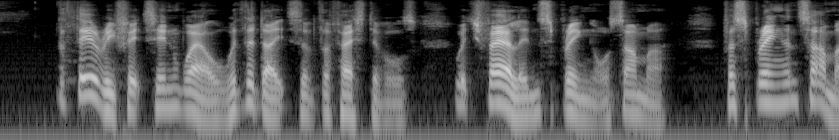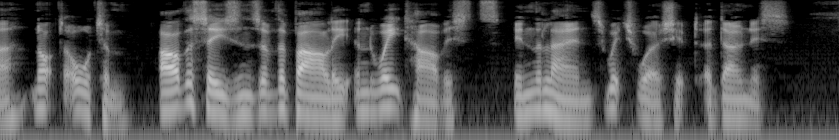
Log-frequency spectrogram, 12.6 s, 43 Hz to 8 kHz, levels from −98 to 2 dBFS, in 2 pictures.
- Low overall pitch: Yes, low, 115 Hz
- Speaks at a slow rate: No, average, 180 wpm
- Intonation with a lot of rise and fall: Yes, wide, 6.4 semitones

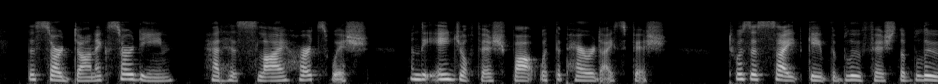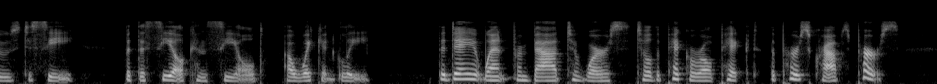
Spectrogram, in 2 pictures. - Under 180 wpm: Yes, average, 160 wpm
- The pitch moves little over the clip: No, average, 4.2 semitones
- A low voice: No, high, 195 Hz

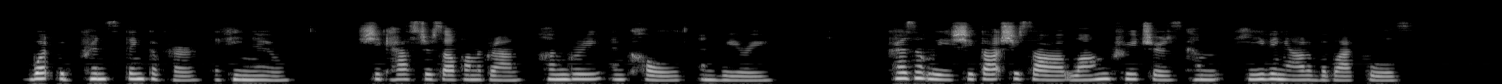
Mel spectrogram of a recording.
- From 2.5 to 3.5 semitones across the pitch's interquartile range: Yes, average, 3.0 semitones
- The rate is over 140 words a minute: No, slow, 135 wpm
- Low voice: No, high, 220 Hz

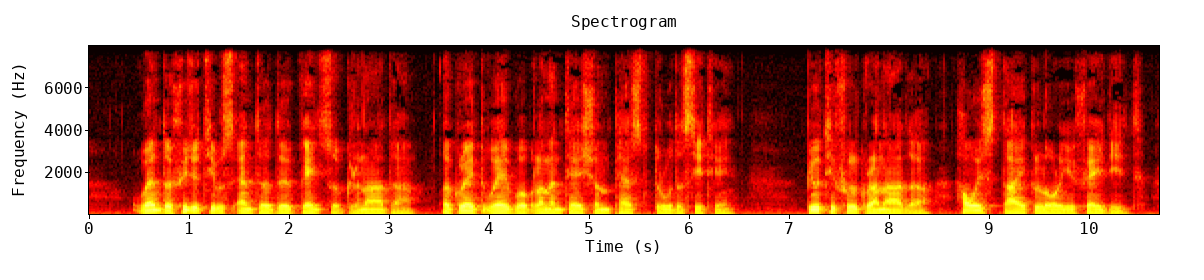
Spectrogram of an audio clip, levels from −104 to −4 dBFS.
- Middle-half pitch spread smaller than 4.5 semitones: Yes, average, 2.8 semitones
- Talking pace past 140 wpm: No, slow, 135 wpm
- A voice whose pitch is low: Yes, very low, 85 Hz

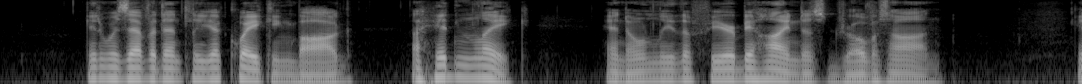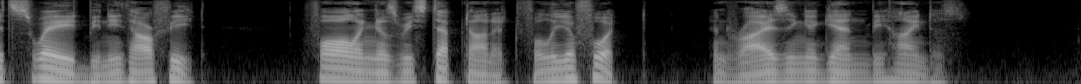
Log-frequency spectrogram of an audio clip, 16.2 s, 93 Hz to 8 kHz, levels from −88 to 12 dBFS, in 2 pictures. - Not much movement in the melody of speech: No, average, 4.4 semitones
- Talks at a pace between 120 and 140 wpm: Yes, slow, 135 wpm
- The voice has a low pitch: Yes, very low, 90 Hz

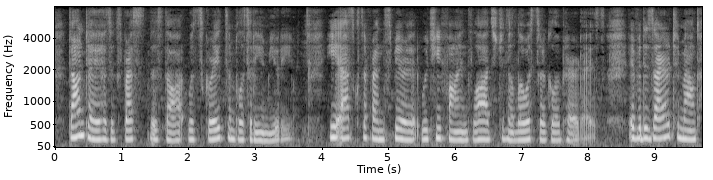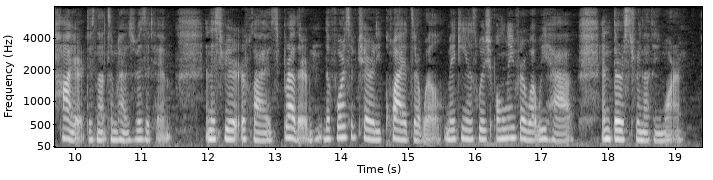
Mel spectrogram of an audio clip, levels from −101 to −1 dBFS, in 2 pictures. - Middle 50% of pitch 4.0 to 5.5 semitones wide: No, narrow, 2.5 semitones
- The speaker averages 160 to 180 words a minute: No, average, 190 wpm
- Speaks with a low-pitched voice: No, high, 195 Hz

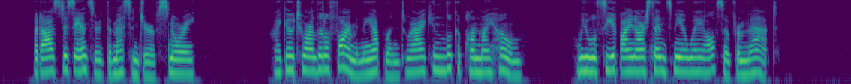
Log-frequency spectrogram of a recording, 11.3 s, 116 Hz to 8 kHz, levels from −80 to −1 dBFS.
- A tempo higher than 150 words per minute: Yes, average, 180 wpm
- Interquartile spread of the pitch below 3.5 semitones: Yes, narrow, 2.4 semitones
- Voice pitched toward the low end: No, high, 220 Hz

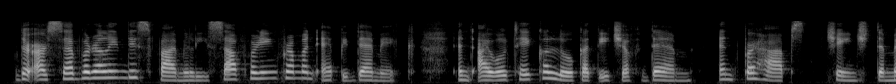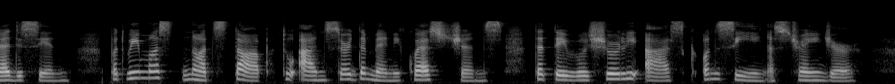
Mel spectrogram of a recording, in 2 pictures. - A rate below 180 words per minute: Yes, average, 145 wpm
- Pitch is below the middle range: No, high, 200 Hz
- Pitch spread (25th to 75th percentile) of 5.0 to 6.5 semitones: Yes, average, 5.3 semitones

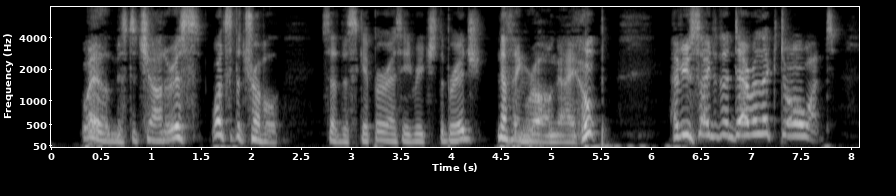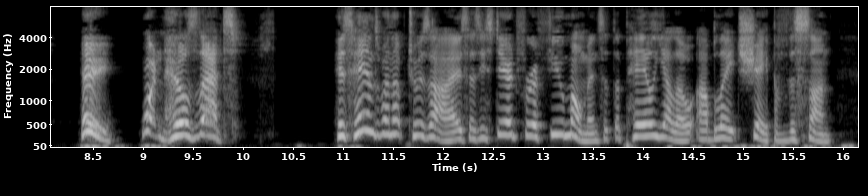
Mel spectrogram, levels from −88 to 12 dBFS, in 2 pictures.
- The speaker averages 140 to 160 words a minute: No, average, 195 wpm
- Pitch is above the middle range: Yes, high, 205 Hz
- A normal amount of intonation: No, wide, 8.4 semitones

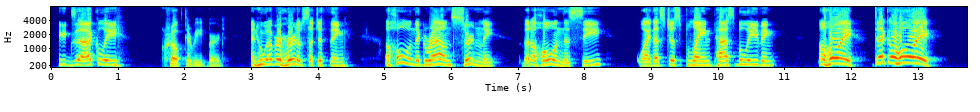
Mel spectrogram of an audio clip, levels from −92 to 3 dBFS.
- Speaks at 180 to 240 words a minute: No, average, 145 wpm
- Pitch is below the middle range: No, high, 210 Hz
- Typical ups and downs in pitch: Yes, average, 3.6 semitones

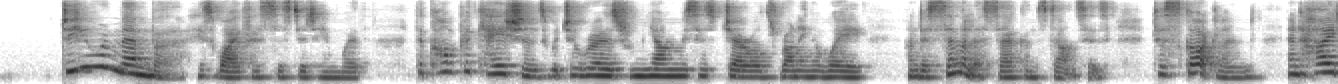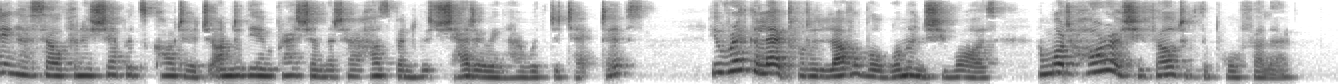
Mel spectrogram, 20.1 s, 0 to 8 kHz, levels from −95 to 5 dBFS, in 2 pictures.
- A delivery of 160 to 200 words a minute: Yes, average, 175 wpm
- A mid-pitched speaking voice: No, high, 195 Hz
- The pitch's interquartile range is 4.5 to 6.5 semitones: Yes, average, 5.1 semitones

